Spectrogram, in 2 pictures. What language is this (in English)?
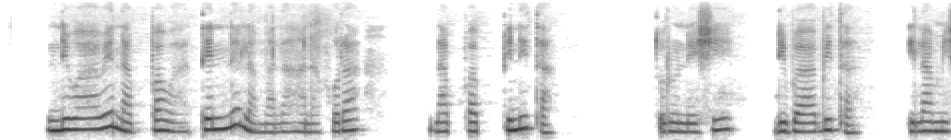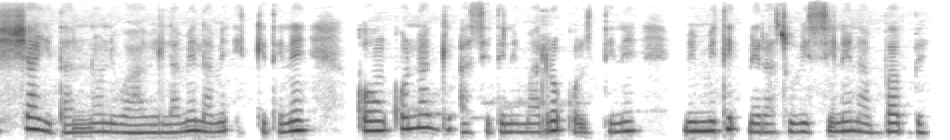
Sidamo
